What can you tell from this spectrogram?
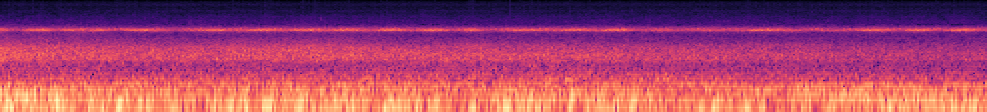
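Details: Crickets chirping in the night: a sharp, high-pitched trill of quick regular pulses runs the whole stretch, accompanied by a steady low rumble beneath.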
